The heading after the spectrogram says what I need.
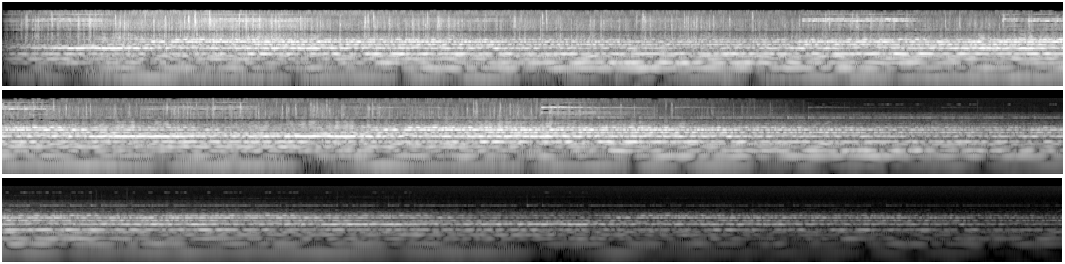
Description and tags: This is a deeply textured and gentle pad sound. It is multisampled so that you can use it in you favorite sample. Created using granular synthesis and other techniques. Each filename includes the root note for the particular sample.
